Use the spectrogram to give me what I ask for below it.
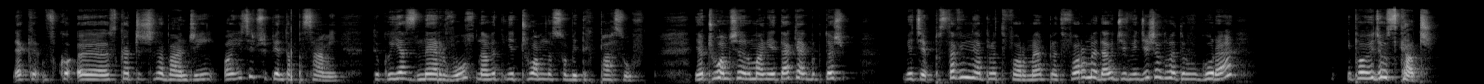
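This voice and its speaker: A woman speaks at a moderate pace in a high voice with ordinary pitch variation, big swings in loudness, and long, frequent pauses. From Poland. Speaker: podcaster. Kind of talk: personal monologue. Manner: halting.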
